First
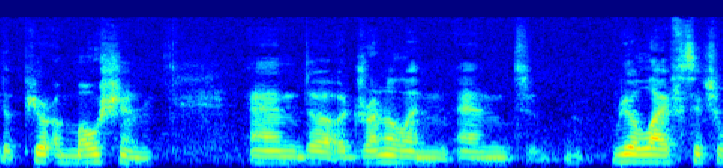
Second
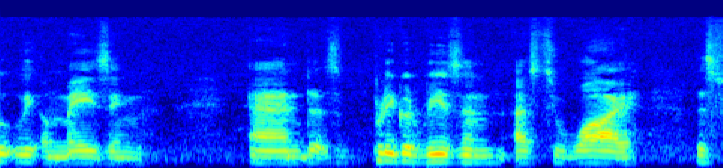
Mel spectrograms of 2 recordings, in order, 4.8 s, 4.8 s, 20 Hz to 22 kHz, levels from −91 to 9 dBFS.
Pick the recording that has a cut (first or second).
second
